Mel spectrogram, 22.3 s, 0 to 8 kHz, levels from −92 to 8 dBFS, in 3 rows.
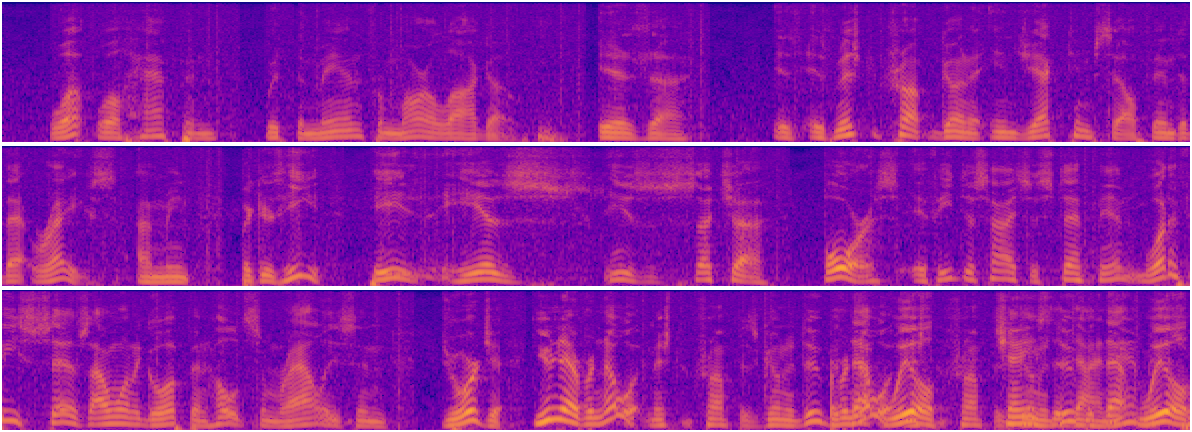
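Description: In the pauses at 0–0.3 s, 1.48–1.64 s (between "will happen" and "with the man from"), 3.64–4.82 s (before "is is"), 8.8–9.72 s, 11.1–11.18 s, 12.34–12.56 s and 17.42–17.6 s, the room background turns into a smooth, featureless hiss, about 4 to 6 dB quieter. This is comfort noise in place of the background, likely from discontinuous transmission. Unlike gating, the pauses never go silent. The noise just loses its texture.

From 20.03 s, right after "is going to do", to the end, a doubled audio track appears. A full-band copy at roughly the same level trails by about 1.5 s. It starts abruptly and has no decay or room colour, which separates it from an acoustic echo. The likely cause is a second, delayed capture path.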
